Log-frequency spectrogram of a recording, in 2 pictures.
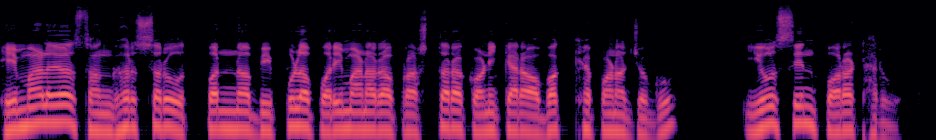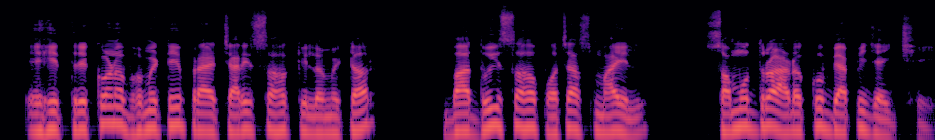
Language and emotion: Odia, neutral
